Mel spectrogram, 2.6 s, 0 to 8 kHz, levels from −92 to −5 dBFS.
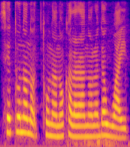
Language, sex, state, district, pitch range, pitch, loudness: Chakma, female, Tripura, Unakoti, 220-265 Hz, 230 Hz, -15 LUFS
